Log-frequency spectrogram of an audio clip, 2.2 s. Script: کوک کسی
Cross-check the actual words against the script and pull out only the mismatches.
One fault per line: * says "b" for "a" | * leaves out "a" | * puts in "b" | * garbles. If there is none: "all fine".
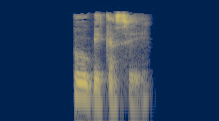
all fine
